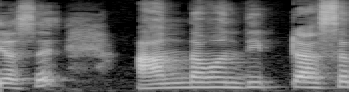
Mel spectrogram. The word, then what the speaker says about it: আন্দামান: এখন কি বলতেছে দেখো, কলকাতার বাইরে বাকি যে পৃথিবীটা আছে সমস্তটাকেই মামা আন্দামান দ্বীপের অন্তর্গত বলিয়া জানেন। এখানে একটা প্রশ্ন হয় যে আন্দামান দ্বীপটা কি? আন্দামান, ইটস আন্দামান, ঠিক আছে, যাই হোক উচ্চারণটা আন্দামান।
